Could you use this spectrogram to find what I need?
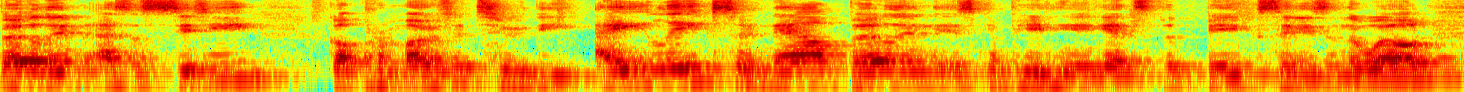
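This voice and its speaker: A man's fairly high voice in an Australian accent at a moderate pace, with noticeable background noise and audible room echo. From Australia, Melbourne. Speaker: comedy show host. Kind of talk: stand-up. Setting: stage with audience. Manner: casual, hesitant with fillers.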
